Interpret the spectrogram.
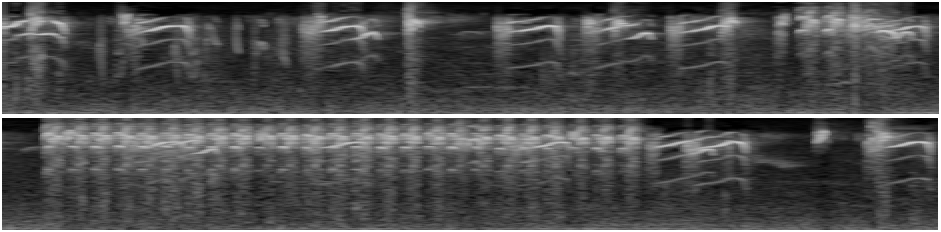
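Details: Sogon calls played to attract wild birds: repeated high hooked chirps with a fainter lower echo note, then a long rapid buzzing trill, then scattered chirps again.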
